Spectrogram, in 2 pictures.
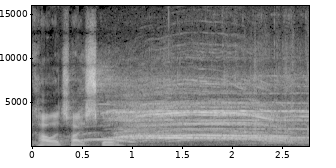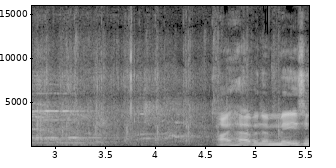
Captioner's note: audience cheering and applauding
